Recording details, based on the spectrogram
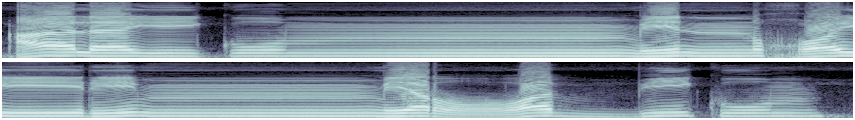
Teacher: Kemudian mim mati bertemu mim, idgham mimi. Alaikum sambil ditahan. Jangan alaikum min khair, tapi ditahan dulu.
